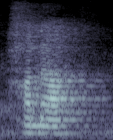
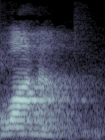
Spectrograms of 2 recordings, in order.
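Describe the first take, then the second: First: The word begins with an h sound. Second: The word begins with a w sound. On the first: The speaker calls it right. "we also pronounce ha" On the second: The speaker calls it wrong. "we don't say wana"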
